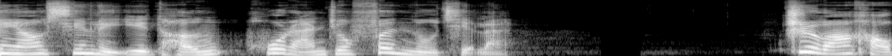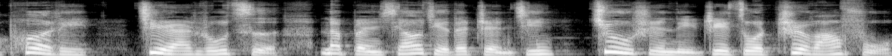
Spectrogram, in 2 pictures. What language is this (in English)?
Chinese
